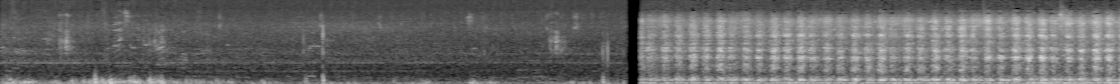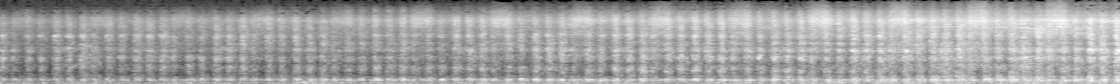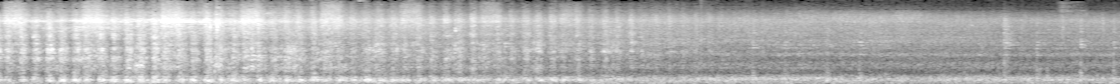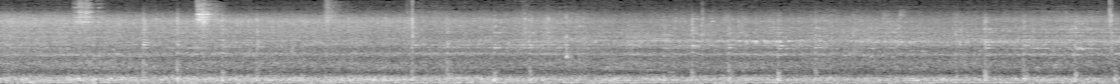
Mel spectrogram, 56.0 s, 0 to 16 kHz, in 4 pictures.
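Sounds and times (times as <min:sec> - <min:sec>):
steam locomotive beat and hiss: 0:00.0 - 0:56.0
train wheels clickety-clack: 0:00.7 - 0:02.0, 0:08.0 - 0:56.0.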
